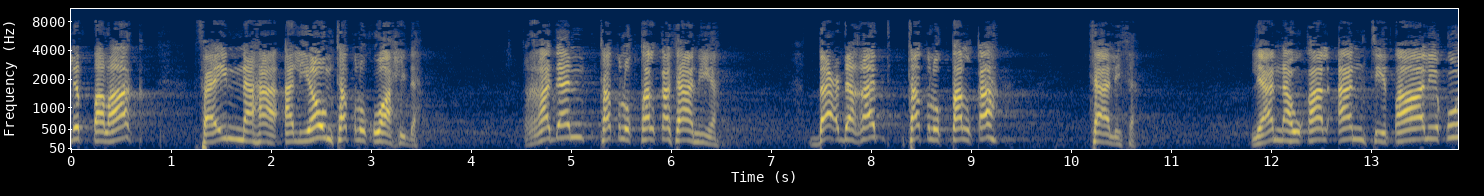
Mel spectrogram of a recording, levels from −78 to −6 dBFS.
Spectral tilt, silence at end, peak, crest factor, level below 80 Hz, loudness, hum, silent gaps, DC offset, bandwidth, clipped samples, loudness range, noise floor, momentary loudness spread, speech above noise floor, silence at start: -3 dB/octave; 0 s; -2 dBFS; 18 dB; -54 dBFS; -18 LUFS; none; none; under 0.1%; 8.8 kHz; under 0.1%; 3 LU; -57 dBFS; 11 LU; 38 dB; 0 s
